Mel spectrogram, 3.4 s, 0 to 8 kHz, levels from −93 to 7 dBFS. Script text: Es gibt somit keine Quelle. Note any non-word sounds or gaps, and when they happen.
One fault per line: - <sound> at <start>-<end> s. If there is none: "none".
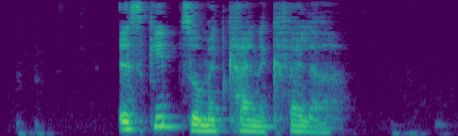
none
